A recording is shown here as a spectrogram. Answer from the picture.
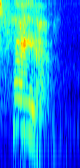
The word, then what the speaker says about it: Hare: His name is Hare." – He pronounced it so as to rhyme with mayor.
